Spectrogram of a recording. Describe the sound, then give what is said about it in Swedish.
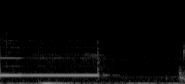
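A phone's ringing tone on an outgoing call to call someone back: one steady, low electronic beep lasting about a second, then a quiet open line with faint background hiss. No one speaks. “Jag får bara vänta, jag måste ringa upp.”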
